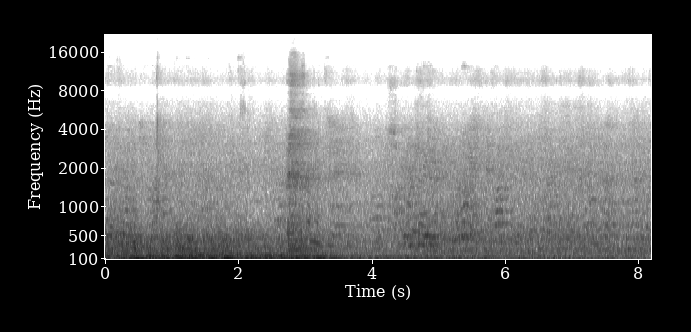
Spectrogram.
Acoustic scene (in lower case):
subway station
